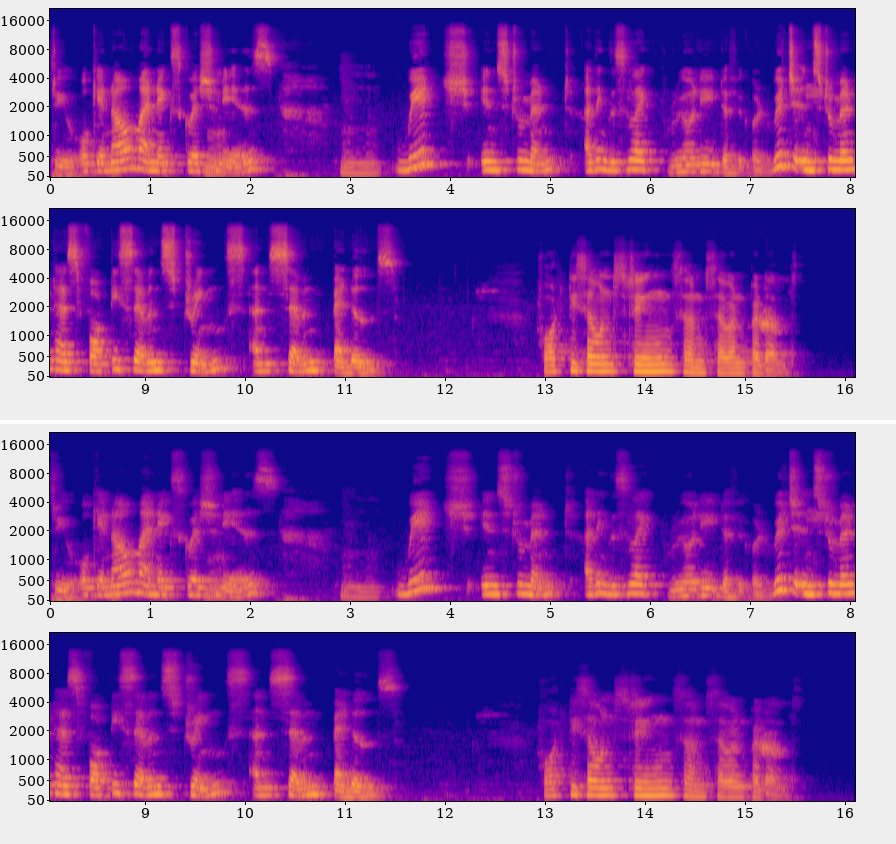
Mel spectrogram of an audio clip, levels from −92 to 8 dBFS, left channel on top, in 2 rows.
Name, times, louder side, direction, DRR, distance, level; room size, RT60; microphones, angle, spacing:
voice 1, 0.0-2.4 3.5-5.0 5.3-11.5 15.1-15.3, left 2 dB, 55° left, 1.2 m, -22 dB
voice 2, 2.9-3.3 12.9-15.5, left 4 dB, 80° left, 0.4 m, -21 dB
8.4 x 6.4 x 2.5 m
head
